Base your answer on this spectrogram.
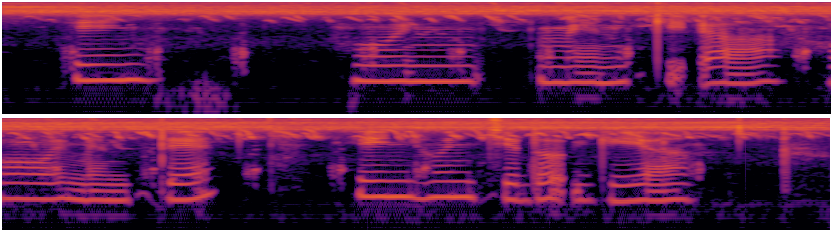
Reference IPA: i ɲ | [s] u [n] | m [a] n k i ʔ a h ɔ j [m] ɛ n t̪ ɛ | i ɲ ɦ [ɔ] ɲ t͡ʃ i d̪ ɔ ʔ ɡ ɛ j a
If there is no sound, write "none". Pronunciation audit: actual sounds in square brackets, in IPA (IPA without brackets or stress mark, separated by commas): h, ɲ, ɛ, m, u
